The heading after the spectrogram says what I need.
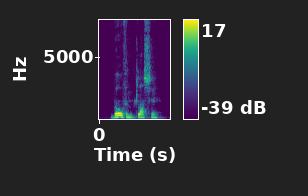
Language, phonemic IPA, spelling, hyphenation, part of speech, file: Dutch, /ˈboː.və(n)ˌklɑ.sə/, bovenklasse, bo‧ven‧klas‧se, noun, Nl-bovenklasse.ogg
- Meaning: upper class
